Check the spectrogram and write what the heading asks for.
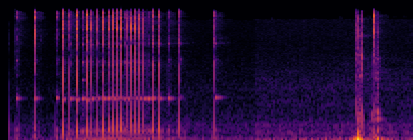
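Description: Electronic intro sound effects for an animated logo: a few sharp clicks, then a fast run of beeping ticks lasting about a second and a half, then a faint rising hiss and two sharp hits about three and a half seconds in, the loudest part.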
